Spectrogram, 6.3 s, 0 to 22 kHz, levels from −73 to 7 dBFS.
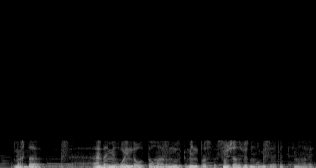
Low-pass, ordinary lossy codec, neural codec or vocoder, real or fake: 3.6 kHz; none; none; real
